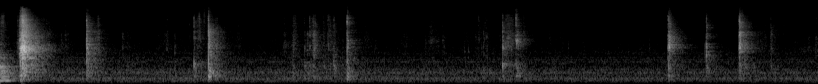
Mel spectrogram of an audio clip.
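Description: Mini tarot deck being shuffled by hand: scattered sharp clicks and snaps of the cards, irregular, the loudest right at the start.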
